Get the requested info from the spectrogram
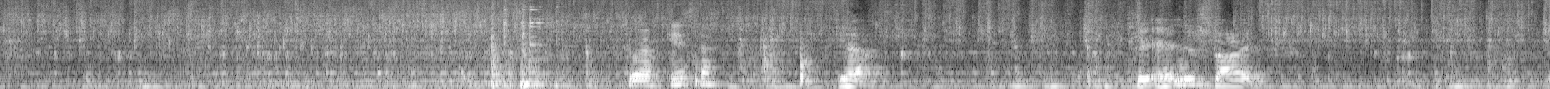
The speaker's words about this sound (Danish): Det er så dejligt afslappende at vaske op.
